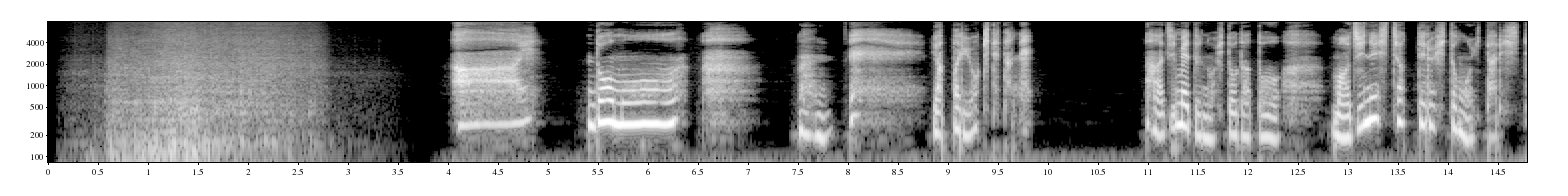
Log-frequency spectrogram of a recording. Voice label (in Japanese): 夜這い, ASMR; ひかるの夜這い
